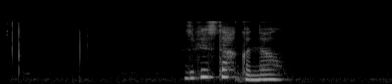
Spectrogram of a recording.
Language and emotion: Russian, sad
